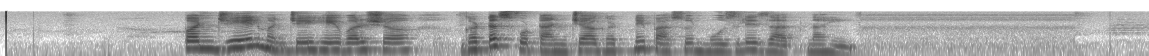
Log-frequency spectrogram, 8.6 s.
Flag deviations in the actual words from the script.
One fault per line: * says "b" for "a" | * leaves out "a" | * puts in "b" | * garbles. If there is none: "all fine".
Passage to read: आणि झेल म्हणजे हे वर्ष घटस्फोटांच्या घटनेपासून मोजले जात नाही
* says "पण" for "आणि"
